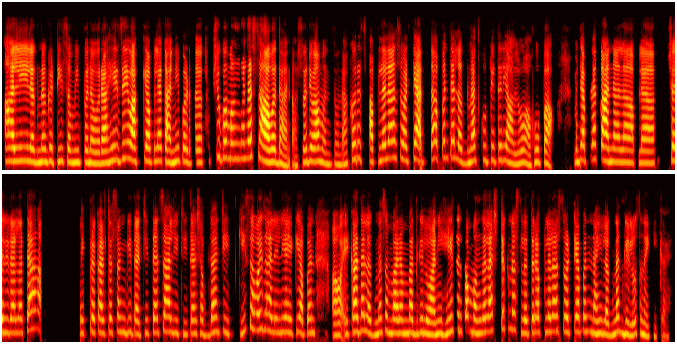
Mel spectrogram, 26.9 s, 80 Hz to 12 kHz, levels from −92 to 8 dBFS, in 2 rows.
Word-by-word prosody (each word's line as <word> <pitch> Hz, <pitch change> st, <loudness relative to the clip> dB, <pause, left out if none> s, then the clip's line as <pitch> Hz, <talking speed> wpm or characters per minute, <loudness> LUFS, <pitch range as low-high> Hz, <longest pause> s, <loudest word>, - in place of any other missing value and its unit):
"आली 270 Hz, +1 st, +5 dB
लग्नघटी 255 Hz, +1 st, 0 dB
समीप, 240 Hz, -1 st, -3 dB
नवरा" 225 Hz, 0 st, +2 dB
हे 275 Hz, +5 st, -2 dB
जे 315 Hz, +1 st, +2 dB
वाक्य 270 Hz, -2 st, +6 dB
आपल्या 260 Hz, +1 st, +1 dB
कानी 245 Hz, +1 st, +3 dB
पडतं, 240 Hz, -1 st, -3 dB, 0.3 s
"शुभमंगल 315 Hz, -1 st, 0 dB
सावधान" 250 Hz, -, +7 dB
असं 240 Hz, +7 st, -5 dB
जेव्हा 260 Hz, -1 st, +4 dB
म्हणतो 205 Hz, -1 st, -9 dB
ना, 205 Hz, +2 st, -6 dB
खरंच 310 Hz, +2 st, -6 dB
आपल्याला 290 Hz, +5 st, +3 dB
असं 315 Hz, 0 st, -8 dB
वाटतं, 285 Hz, +1 st, +1 dB
आत्ता 275 Hz, +2 st, +5 dB
आपण 325 Hz, +1 st, -3 dB
त्या 330 Hz, 0 st, +1 dB
लग्नात 260 Hz, +1 st, -1 dB
कुठेतरी 285 Hz, 0 st, -9 dB
आलो 220 Hz, +2 st, -4 dB
आहो 245 Hz, +6 st, -4 dB
बा, 230 Hz, -3 st, +3 dB, 0.5 s
म्हणजे 245 Hz, +3 st, -1 dB
आपल्या 280 Hz, +2 st, +1 dB
कानाला, 255 Hz, -3 st, +5 dB
आपल्या 230 Hz, 0 st, 0 dB, 0.3 s
शरीराला 275 Hz, 0 st, -1 dB
त्या 330 Hz, +2 st, +3 dB, 1.0 s
एक 260 Hz, -, -10 dB
प्रकारच्या 275 Hz, -1 st, -1 dB
संगीताची, 265 Hz, -3 st, -5 dB
त्या 280 Hz, -1 st, -1 dB
चालीची, 270 Hz, -5 st, -2 dB
त्या 255 Hz, -, -2 dB
शब्दांची 275 Hz, +4 st, -5 dB
इतकी 250 Hz, +1 st, -12 dB
सवय 335 Hz, -2 st, +1 dB
झालेली 285 Hz, -3 st, -4 dB
आहे, 275 Hz, -2 st, -2 dB
की 290 Hz, -, -6 dB
आपण 270 Hz, +2 st, -1 dB, 0.4 s
अ, 225 Hz, +1 st, +1 dB
एखाद्या 285 Hz, +5 st, +2 dB
लग्न 260 Hz, -2 st, -3 dB
समारंभात 265 Hz, -2 st, -1 dB
गेलो 265 Hz, -2 st, -3 dB
आणि 250 Hz, +2 st, -1 dB
हे 280 Hz, -, 0 dB
जर 310 Hz, -2 st, -3 dB
का 300 Hz, 0 st, 0 dB
मंगलाष्टक 290 Hz, +6 st, -1 dB
नसलं, 270 Hz, -5 st, -4 dB
तर 275 Hz, -, +1 dB
आपल्याला 285 Hz, +1 st, -3 dB
असं 300 Hz, -, -12 dB
वाटतं, 285 Hz, +1 st, 0 dB
आपण 290 Hz, 0 st, -4 dB
नाही, 260 Hz, -1 st, -2 dB
लग्नात 245 Hz, +4 st, -2 dB
गेलोच 245 Hz, +3 st, -4 dB
नाही 230 Hz, -4 st, -2 dB
की 195 Hz, -, -15 dB
काय? 200 Hz, -, -16 dB
270 Hz, 155 wpm, -25 LUFS, 245-290 Hz, 1.0 s, सावधान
